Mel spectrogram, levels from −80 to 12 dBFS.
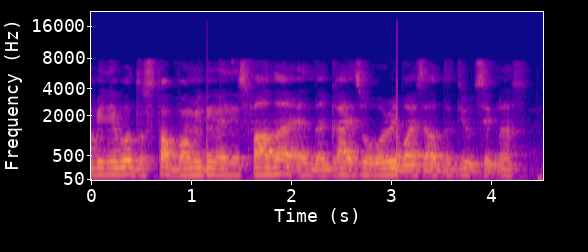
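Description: Audio missing between chunks occurs at 1.17 s and again at 3.07 s. Each time the speech skips abruptly forward, dropping about a tenth of a second, with no gap of silence. This is likely a recorder handling audio in 2-second chunks and losing a piece at each changeover.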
